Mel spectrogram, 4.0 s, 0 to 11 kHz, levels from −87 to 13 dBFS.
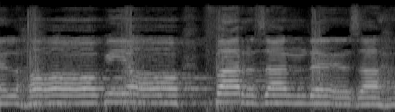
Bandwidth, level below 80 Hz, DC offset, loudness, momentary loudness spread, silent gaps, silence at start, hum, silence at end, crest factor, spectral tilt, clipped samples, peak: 9.8 kHz; -68 dBFS; under 0.1%; -31 LUFS; 6 LU; none; 0 s; none; 0 s; 16 dB; -4.5 dB/octave; under 0.1%; -14 dBFS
